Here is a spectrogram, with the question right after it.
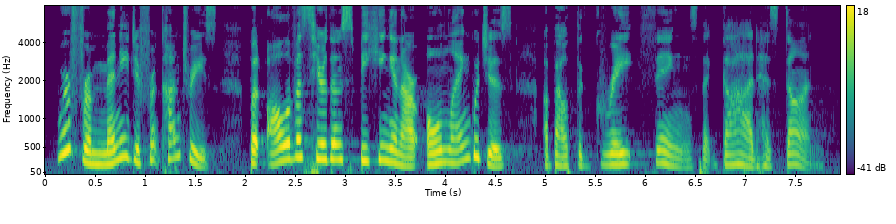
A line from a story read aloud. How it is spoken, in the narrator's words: In amazement and wonder, they exclaimed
